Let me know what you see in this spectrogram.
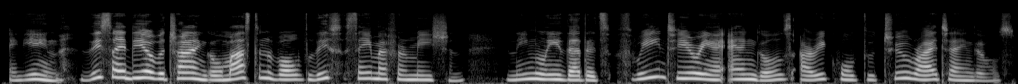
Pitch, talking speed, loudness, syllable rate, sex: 235 Hz, 135 wpm, -17 LUFS, 4.2 syllables/s, female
